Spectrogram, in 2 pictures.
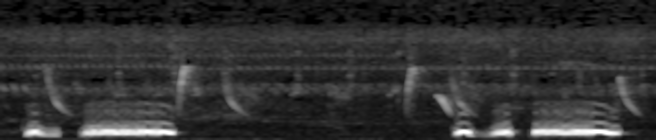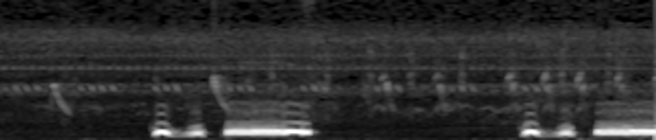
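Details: Fast 'thúc gù' cooing by a spotted dove lure, meant to stimulate decoys and train wild-caught birds: four deep phrases of two short coos and a long one, with faint high chirps from other birds.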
